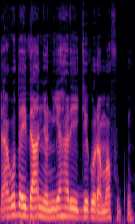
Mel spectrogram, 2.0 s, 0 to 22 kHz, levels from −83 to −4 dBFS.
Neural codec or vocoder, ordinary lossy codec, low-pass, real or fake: vocoder, 44.1 kHz, 128 mel bands every 256 samples, BigVGAN v2; none; none; fake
